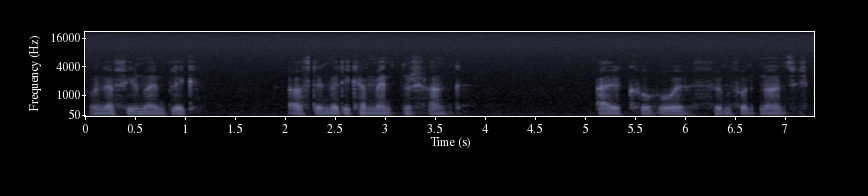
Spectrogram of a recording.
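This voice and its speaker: Very deep, gravelly broken man. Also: mellow, heavily acted, low-quality recording. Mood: numb despair. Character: broken, bitter middle-aged alcoholic businessman confined in asylum. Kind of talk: 1950s German radio drama, first-person narration. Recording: 1950s radio studio recording.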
